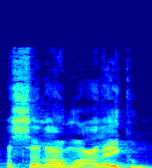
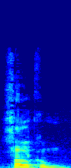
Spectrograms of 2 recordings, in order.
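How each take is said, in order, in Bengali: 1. পূর্ণ সালামের প্রতিটি অংশ বলা হচ্ছে। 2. সালামটি দুই ভাগে চেপে বলা হয়েছে, 'salkum'। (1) "অন্তত এরকম এতটুকু বললে" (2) "এগুলা ব্যঙ্গ করা হয়"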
